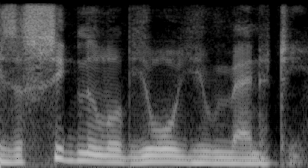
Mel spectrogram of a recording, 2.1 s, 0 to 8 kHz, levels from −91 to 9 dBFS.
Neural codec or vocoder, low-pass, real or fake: codec, 16 kHz, 1 kbps, FunCodec, trained on LibriTTS, 50 frames a second; 7.2 kHz; fake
